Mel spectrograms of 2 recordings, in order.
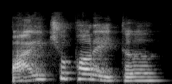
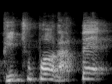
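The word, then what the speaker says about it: vituperate: 바이추퍼레이트. 바이퍼레이트 이거 비추퍼라떼 이름 안 돼요. 비추퍼 라떼 라떼 커피 이름 커피 이름 아니야. 비추퍼라떼 이렇게 발음하면은 내가 비난할 거예요. 바이추퍼레이트야.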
